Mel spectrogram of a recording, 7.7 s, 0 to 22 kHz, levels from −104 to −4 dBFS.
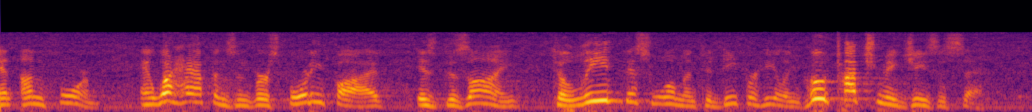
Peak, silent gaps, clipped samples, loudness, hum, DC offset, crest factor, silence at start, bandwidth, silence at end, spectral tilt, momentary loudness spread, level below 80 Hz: -4 dBFS; none; under 0.1%; -26 LUFS; none; under 0.1%; 22 dB; 0 s; 7.6 kHz; 0.35 s; -5.5 dB/octave; 15 LU; -58 dBFS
